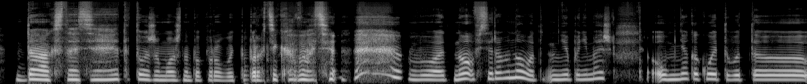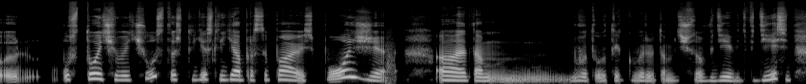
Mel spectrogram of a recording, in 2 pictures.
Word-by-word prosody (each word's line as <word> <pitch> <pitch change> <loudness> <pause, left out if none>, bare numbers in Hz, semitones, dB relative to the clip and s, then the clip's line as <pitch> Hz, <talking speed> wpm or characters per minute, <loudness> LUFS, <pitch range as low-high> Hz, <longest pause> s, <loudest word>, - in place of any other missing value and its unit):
Да, 215 +1 +7
кстати, 220 0 +4
это 215 +2 +2
тоже 215 -3 +1
можно 200 -1 -1
попробовать 190 -1 -4
попрактиковать. 215 +2 +3 0.8
Вот. 215 -2 0
Но 250 +3 +3
всё 255 +3 0
равно 295 +3 +2
вот 215 -4 -2
мне, 220 0 -2
понимаешь, 235 +5 -2 0.4
у 225 - +2
меня 225 +4 0
какое-то 245 -3 0
вот, 215 0 -2
э, 215 -1 +2 0.4
устойчивое 230 -5 -1
чувство, 220 - -4
что 215 -2 -9
если 210 0 -5
я 210 0 0
просыпаюсь 205 0 -4
позже, 275 - -1 0.5
э, 190 -2 +2
там, 165 0 -1
м, 90 - -11
вот - - -8
вот - - -9
я - - -7
говорю, 85 -2 -7
там, 85 0 -10
часов 90 - -3
в 165 - -11
9, 175 -1 -6
в 180 - -13
10, 200 +3 -3
215 Hz, 145 wpm, -21 LUFS, 195-230 Hz, 0.8 s, Да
